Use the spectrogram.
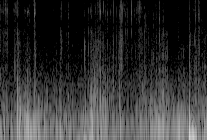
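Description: A small gold and red glitter ribbon bow has its loops scratched and squeezed by long nails, giving soft, dry crinkling and rustling with faint low thumps. Near the end comes one sharper, louder crackle before the rustling settles.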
